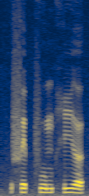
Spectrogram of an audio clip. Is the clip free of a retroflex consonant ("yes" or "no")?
yes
